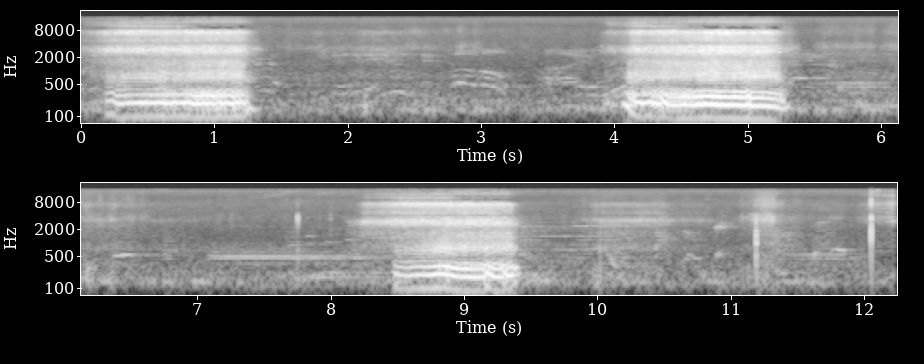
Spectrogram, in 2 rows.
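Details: 5-month-old American Bully puppy snoring: three loud, rattling snores roughly every four seconds, about 15 breaths a minute, with faint background music.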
